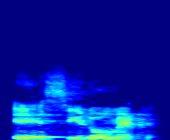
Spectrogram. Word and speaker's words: acoelomate: Pronounce करना है एसिलोमेट, ACOELOMATE।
